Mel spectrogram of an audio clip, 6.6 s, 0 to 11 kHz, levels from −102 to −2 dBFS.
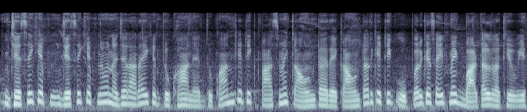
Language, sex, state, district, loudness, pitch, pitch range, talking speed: Hindi, male, Uttar Pradesh, Ghazipur, -21 LUFS, 155 Hz, 125-195 Hz, 280 wpm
